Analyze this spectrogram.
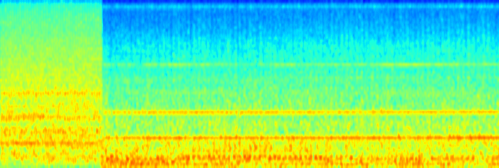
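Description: A helicopter's engine and rotors roar loudly close by.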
